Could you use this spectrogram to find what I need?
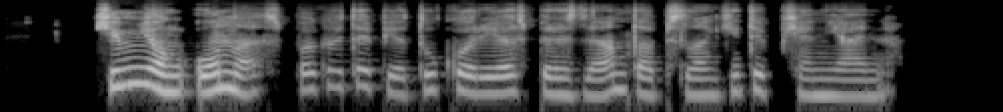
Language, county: Lithuanian, Vilnius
